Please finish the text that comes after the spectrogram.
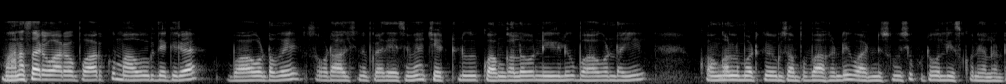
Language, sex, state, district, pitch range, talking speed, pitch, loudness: Telugu, female, Andhra Pradesh, Guntur, 190-205 Hz, 120 wpm, 195 Hz, -19 LUFS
